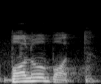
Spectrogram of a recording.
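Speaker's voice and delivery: বলবৎ as bolobot, stressed and clear; pronunciation demo. Shown as a demonstration. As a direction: sound out বলবৎ with an o after বল. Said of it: "উচ্চারণ হবে".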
